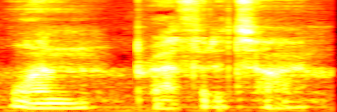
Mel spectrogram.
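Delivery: calm meditation voice, gradually softening; unhurried phrases with long silences between them; guided meditation. Acted. Guide leading listeners through one breath at a time, guided meditation.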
